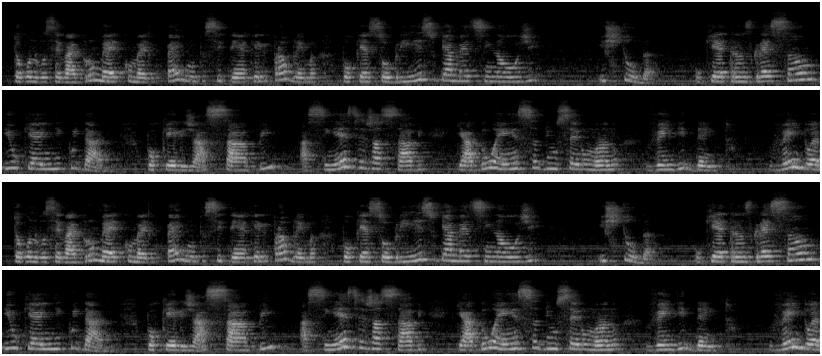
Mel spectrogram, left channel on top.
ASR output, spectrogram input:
Então, quando você vai para o médico pergunta se tem aquele problema, porque é sobre isso que a medicina hoje estuda. O que é transgressão e o que é iniquidade. Porque ele já sabe, a ciência já sabe, que a doença de um ser humano vem de dentro, vem do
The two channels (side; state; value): both; normal; correlation 0.85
